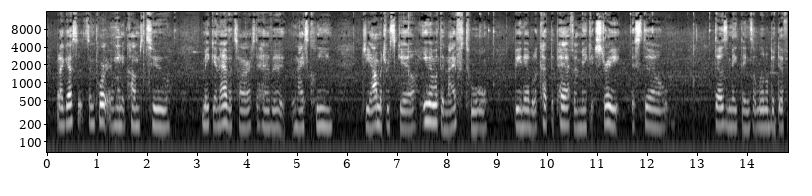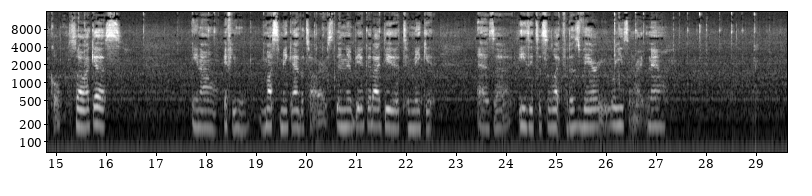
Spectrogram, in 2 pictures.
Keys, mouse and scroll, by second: 0.1-0.5 scroll down 2, 0.5 middle click, 2.1 c, 4.1 middle click, 7.3 c, 9.1 right click, 9.4 middle click, 10.9 c, 14.3 middle click, 15.6 c, 18.6 middle click, 19.7 scroll down 1, 20.6-21.3 scroll down 1, 20.6 a, 21.4 alt+right click, 22.0 middle click, 24.0 middle click, 26.4 p, 27.8 alt+right click, 28.4 right click, 29.0 alt+right click.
